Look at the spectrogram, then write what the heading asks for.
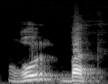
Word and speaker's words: غربت: درست تلفظ والا لفظ ہے غربت، یعنی غین پر پیش، رے پر جزم، بے پر زبر اور تے پر بھی جزم، غربت۔ اور آخری سوال ہے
